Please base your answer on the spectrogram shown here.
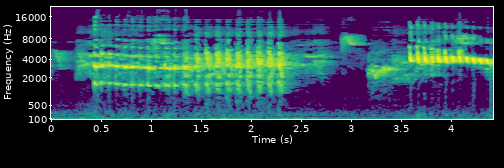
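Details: Song of a black drongo, played at night to train caged birds: a buzzy pulsed trill that rises and falls for about two seconds, a few short notes, then a fast high pulsing burst.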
